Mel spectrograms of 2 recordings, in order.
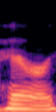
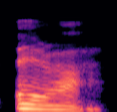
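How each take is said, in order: First: The name begins with an audible H sound. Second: The name begins without any H sound. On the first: "we pronounce her Hera here" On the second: "they don't pronounce the H in Greek, so it's Hera"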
